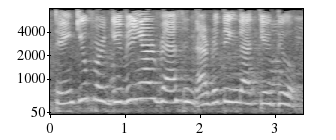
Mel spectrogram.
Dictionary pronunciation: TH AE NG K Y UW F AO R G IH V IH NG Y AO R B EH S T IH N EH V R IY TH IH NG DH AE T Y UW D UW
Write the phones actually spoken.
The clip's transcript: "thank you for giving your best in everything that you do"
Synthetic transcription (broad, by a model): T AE NG K Y UW F AO R G IH V IH NG Y AO R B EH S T IH N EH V R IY T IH NG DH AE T Y UW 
